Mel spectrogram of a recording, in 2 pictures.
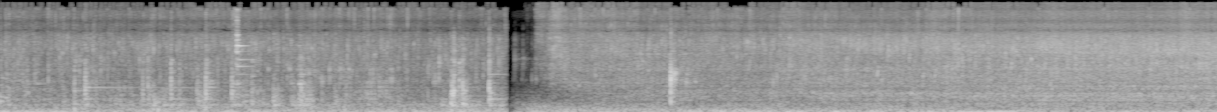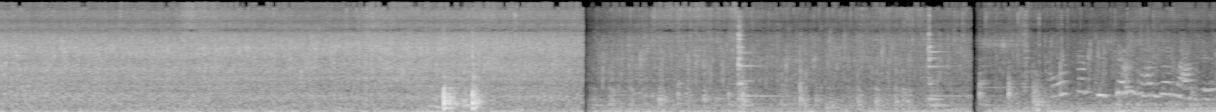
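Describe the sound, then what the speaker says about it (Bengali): Chicken fries in oil with a continuous crackling sizzle and scattered spitting pops, interrupted by a few knocks and pan handling, and a voice speaks now and then. "ভালো করে ফ্রাই হয়ে গেছে চিকেনটা"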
